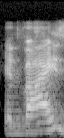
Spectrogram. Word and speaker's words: advise: What's the difference in the sounds, not the letters, the sounds? Any guesses? Yes, it's the ending consonant sound. And it's not soft and hard G because that would be phonics. That would be what it looks like. It's voiced and unvoiced.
